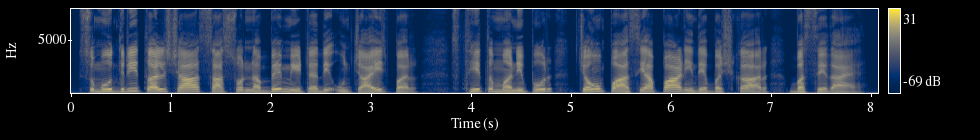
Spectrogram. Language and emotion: Dogri, neutral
